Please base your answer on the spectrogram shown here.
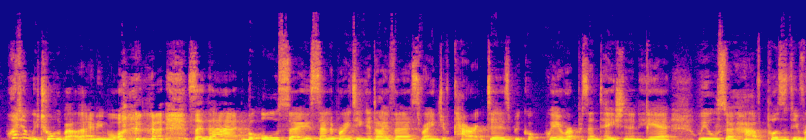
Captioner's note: laughs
